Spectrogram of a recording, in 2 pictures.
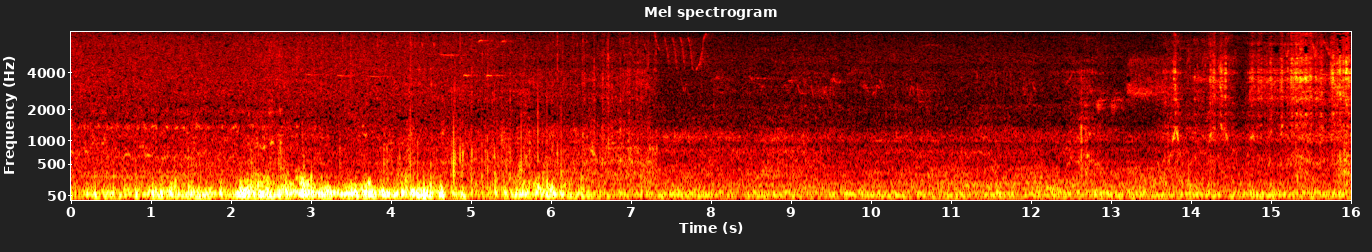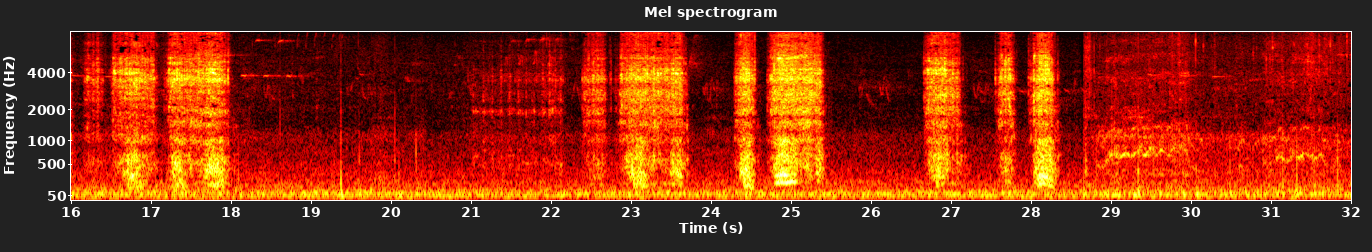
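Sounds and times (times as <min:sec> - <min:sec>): electric motor and gears whirring: 0:04.8 - 0:07.4, 0:13.6 - 0:18.1, 0:21.0 - 0:25.5, 0:26.6 - 0:32.0.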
